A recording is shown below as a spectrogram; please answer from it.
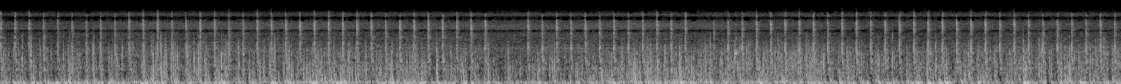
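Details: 2000 Chevy Tahoe Limited: steady rapid ticking knock, loud and even over the engine drone, a repeating knock from inside the engine with the cause unclear.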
